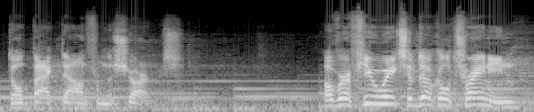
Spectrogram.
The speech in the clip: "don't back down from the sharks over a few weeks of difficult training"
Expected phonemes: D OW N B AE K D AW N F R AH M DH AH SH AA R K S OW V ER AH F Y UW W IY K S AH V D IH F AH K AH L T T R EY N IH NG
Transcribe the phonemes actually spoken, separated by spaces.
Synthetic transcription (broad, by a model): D OW N B AE K D AW N F R AH M DH AH SH AA R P S OW V ER AH F Y UW W IY K S AH V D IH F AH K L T T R EY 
